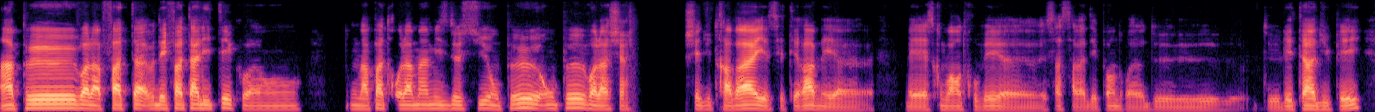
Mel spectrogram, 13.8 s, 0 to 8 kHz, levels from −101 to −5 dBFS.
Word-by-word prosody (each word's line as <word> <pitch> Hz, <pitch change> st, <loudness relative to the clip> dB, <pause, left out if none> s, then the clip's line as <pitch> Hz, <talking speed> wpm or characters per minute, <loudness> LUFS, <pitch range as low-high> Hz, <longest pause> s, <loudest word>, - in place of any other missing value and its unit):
un 100 Hz, +2 st, +5 dB
peu, 115 Hz, 0 st, +6 dB
voilà, 105 Hz, -2 st, +5 dB
fatal 100 Hz, +3 st, +3 dB
des 105 Hz, +1 st, 0 dB
fatalités, 110 Hz, +2 st, +1 dB
quoi, 90 Hz, -4 st, -6 dB
on 90 Hz, +1 st, -10 dB, 0.5 s
on -, -, -9 dB
n'a 90 Hz, -1 st, -1 dB
pas 105 Hz, +3 st, 0 dB
trop -, -, -5 dB
la 100 Hz, -, +4 dB
main 100 Hz, 0 st, -2 dB
mise 100 Hz, -1 st, -5 dB
dessus. 100 Hz, +1 st, -5 dB
On 95 Hz, -3 st, -4 dB
peut 115 Hz, +3 st, +1 dB
on 100 Hz, +1 st, -4 dB
peut, 120 Hz, +4 st, +1 dB
voilà, 95 Hz, -5 st, +2 dB
chercher 90 Hz, +1 st, -11 dB
du 90 Hz, 0 st, -12 dB
travail 95 Hz, +3 st, +5 dB
et 90 Hz, -, -3 dB
cetera 95 Hz, +3 st, -1 dB
mais, 80 Hz, -3 st, -6 dB
heu, 70 Hz, 0 st, -7 dB, 0.5 s
mais 75 Hz, 0 st, -4 dB
est-ce 75 Hz, -, -7 dB
qu'on 90 Hz, -, -12 dB
va 85 Hz, -, -1 dB
en 80 Hz, -, -2 dB
trouver, 85 Hz, +2 st, -6 dB
heu, 65 Hz, -2 st, -7 dB
ça, -, -, -10 dB
ça -, -, -11 dB
va 70 Hz, 0 st, -6 dB
dépendre, 80 Hz, +2 st, -10 dB
heu, -, -, -13 dB
de 70 Hz, -1 st, -12 dB, 0.5 s
de 75 Hz, 0 st, -10 dB
l'état 85 Hz, +4 st, +1 dB
du 85 Hz, -1 st, -8 dB
pays. 105 Hz, +9 st, -2 dB
90 Hz, 195 wpm, -23 LUFS, 80-105 Hz, 0.5 s, peu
